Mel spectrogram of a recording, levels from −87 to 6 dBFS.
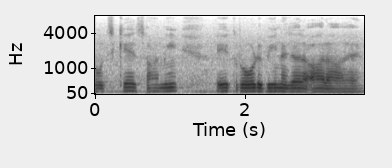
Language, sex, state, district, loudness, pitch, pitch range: Hindi, male, Uttar Pradesh, Shamli, -16 LUFS, 120 Hz, 115-125 Hz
